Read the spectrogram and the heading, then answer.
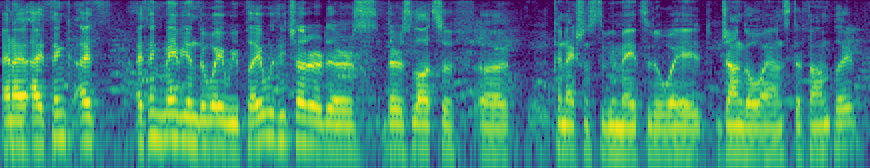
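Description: A man's voice: medium pitch, fairly even intonation, normal speed, few pauses. A man, the band's violinist, answering interview questions thoughtfully and often repeating himself. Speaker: violinist in a band. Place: music venue. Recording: busy crowd chatter behind.

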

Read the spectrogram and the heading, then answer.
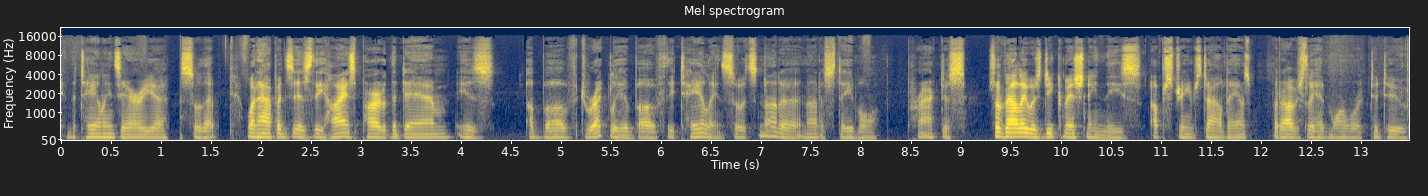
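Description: Mid-pitched male podcast host, measured delivery. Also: fairly even intonation. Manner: measured, informative, with some fillers. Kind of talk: news podcast monologue.

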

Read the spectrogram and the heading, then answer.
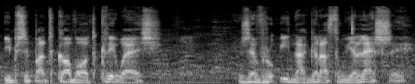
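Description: A man playing a gruff, battle-worn, commanding general in a fantasy audio drama, blunt and suspicious in his questioning. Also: low-pitched, unhurried, bright, forceful tone, a faint crowd, heavily acted. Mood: stern, sarcastic. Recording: music behind the voice.

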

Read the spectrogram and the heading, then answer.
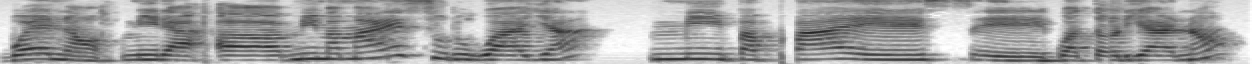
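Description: Female interview guest, bright and fairly high voice, conversational storyteller. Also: slow. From Ecuador. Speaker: interview guest, clinical psychologist.

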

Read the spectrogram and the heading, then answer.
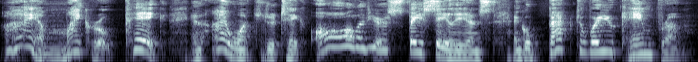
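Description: A squeaky little pig hero. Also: male voice, a little slow, exaggerated voice. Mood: stern. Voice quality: squeaky, high. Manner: calm, stubborn sing-song. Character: tiny brave squeaky male pig hero.

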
